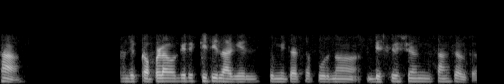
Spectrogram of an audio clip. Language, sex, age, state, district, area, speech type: Marathi, male, 18-30, Maharashtra, Yavatmal, rural, conversation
